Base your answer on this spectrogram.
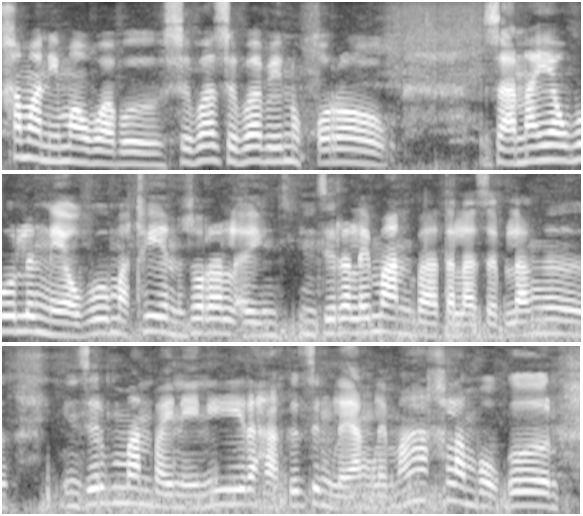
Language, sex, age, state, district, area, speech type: Bodo, female, 45-60, Assam, Udalguri, rural, spontaneous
